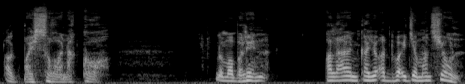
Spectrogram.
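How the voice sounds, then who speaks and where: A man playing a wealthy young father in an Ilocano drama, speaking gently and persuasively to his family. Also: high-pitched, expressive, normal speed, slightly rough, no room sound, heavily acted. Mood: tender. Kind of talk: Ilocano radio-style drama acting.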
